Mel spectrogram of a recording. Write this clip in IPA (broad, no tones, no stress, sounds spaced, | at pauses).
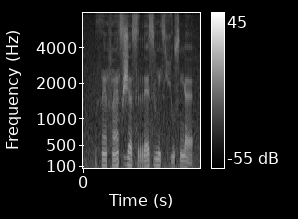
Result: θ ɛ̃ f æ̃ s ʒ ɜ s r ɛ s v ĩ s ç u s ŋ æ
